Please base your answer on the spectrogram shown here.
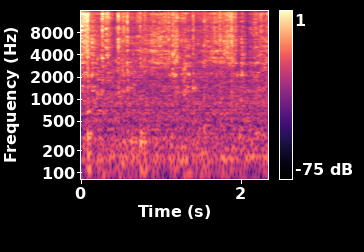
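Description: Champurrado made with Maseca stirred in a pot, a continuous soft hiss with light scraping of the spoon, quiet and even with no voices.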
